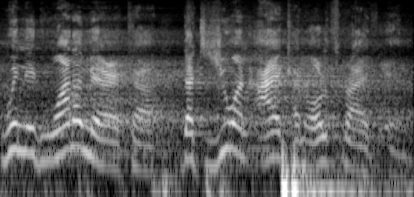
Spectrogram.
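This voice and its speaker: Speaking at a fairly quick pace with a non-native accent, a man is heard amid noticeable background noise and audible room echo. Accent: foreign accent, self-noted. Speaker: political candidate. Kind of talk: campaign speech.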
